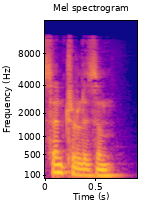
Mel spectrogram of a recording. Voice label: "centralism", British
